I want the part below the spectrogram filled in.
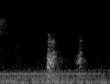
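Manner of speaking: breathy giggle; high airy laugh of nerves; nervous laugh. Real, not acted. Nervous at the steep road.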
